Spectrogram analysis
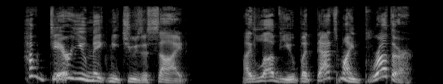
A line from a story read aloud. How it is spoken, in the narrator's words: Vicky furiously shouted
